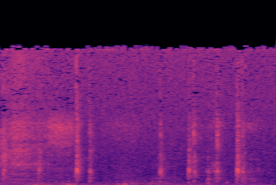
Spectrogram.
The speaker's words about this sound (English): Uh-oh, so much typing. Yeah, all the typing. It's makes me nervous. It's a really loud keyboard, too. It's like popcorn.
